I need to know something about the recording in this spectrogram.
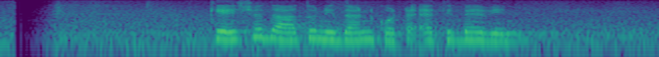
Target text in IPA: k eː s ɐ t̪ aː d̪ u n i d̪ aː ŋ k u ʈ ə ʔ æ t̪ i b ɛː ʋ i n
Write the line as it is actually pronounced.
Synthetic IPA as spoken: k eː ʃ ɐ d̪ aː t̪ u n i d̪ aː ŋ k o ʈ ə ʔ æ t̪ i b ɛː ʋ i n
